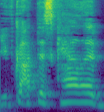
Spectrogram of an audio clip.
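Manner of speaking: high, yelled, rallying encouragement. Playing a bard in a tabletop game, encouraging a party member, yelling out encouragement. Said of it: "And basically yell out".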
